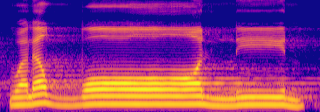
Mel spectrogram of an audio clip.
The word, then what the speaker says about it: الضالين: আলাইহিম ওয়ালাদ-দাল্লিন, এখানে বদটিকে মোটা করে উচ্চারণ করতে হবে এবং হালকা আওয়াজ জারি রেখে উচ্চারণ করতে হবে।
